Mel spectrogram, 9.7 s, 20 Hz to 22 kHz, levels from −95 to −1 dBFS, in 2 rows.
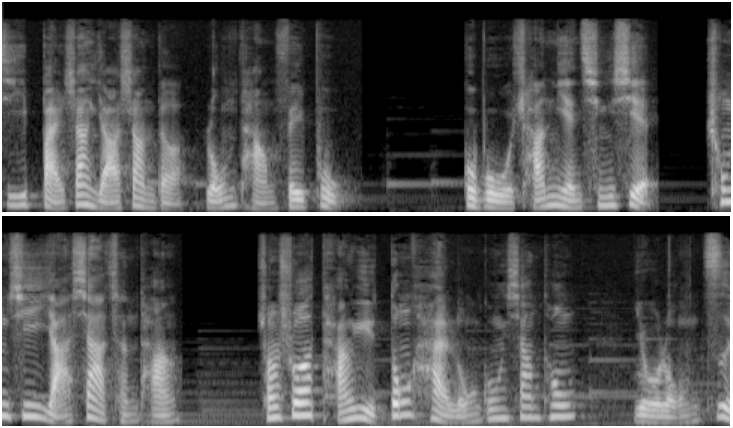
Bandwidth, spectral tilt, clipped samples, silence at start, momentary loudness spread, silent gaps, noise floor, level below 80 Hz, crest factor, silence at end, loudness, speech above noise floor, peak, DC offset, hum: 15.5 kHz; -4 dB/octave; under 0.1%; 0 s; 9 LU; none; -55 dBFS; -72 dBFS; 22 dB; 0 s; -23 LUFS; 33 dB; -2 dBFS; under 0.1%; none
